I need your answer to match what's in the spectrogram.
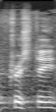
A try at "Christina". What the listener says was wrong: It's Christina. Don't forget the A.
